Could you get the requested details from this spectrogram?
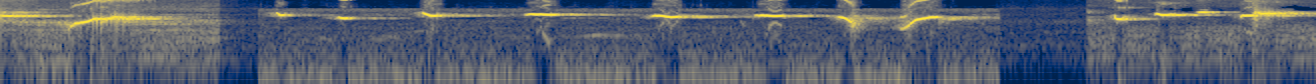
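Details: Six-day-old Malaysian pied fantail chicks, fed by their parents in a jam tree, give thin, high squeaks, some sliding downward, in quick bursts several times a second with brief pauses.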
